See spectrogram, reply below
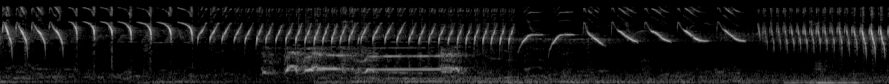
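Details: Canary lure song to prompt other canaries to sing, opening with quick descending whistles, moving into a steady rolling trill over sustained lower tones, then varied sweeps and another fast trill.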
